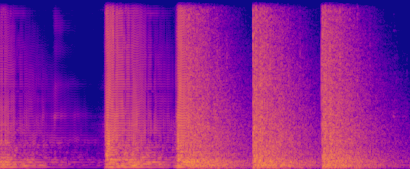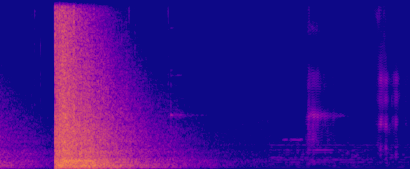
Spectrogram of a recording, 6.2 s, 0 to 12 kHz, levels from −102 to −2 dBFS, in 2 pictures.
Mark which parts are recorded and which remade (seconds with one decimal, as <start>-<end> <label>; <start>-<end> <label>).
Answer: 0.0-1.4 remade; 1.4-5.1 recorded; 5.1-6.2 remade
